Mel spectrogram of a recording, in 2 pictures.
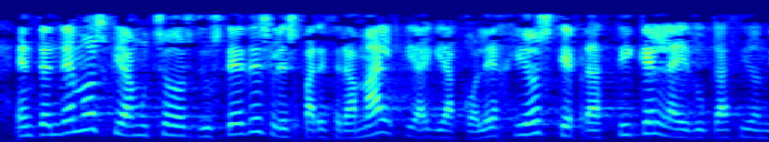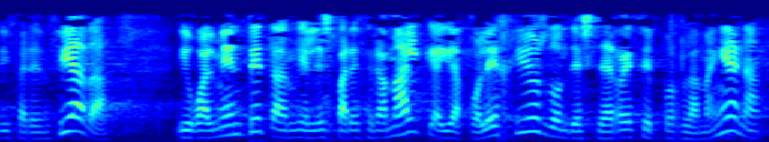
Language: Spanish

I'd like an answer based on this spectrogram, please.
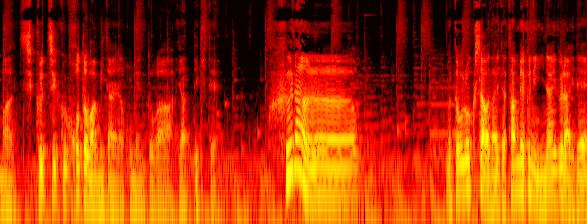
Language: Japanese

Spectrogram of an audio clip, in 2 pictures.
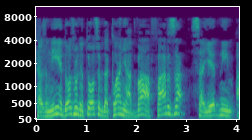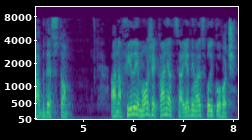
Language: Croatian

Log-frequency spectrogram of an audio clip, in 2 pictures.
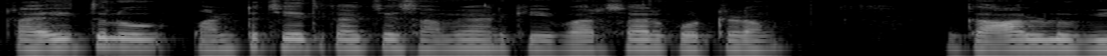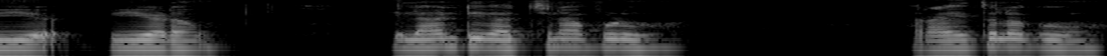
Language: Telugu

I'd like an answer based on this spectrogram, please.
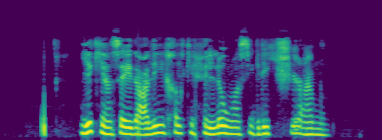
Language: Central Kurdish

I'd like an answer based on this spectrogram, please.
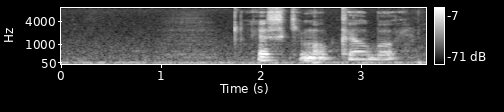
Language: Russian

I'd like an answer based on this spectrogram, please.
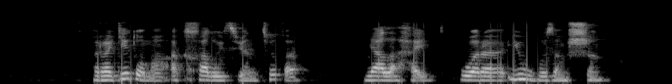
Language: Abkhazian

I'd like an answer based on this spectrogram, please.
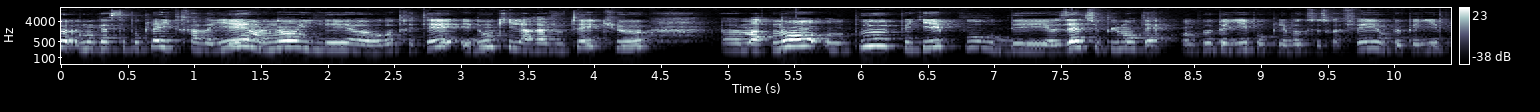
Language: French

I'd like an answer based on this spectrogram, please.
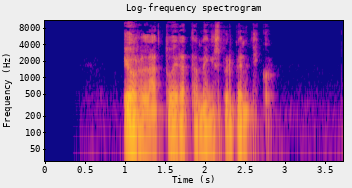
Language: Galician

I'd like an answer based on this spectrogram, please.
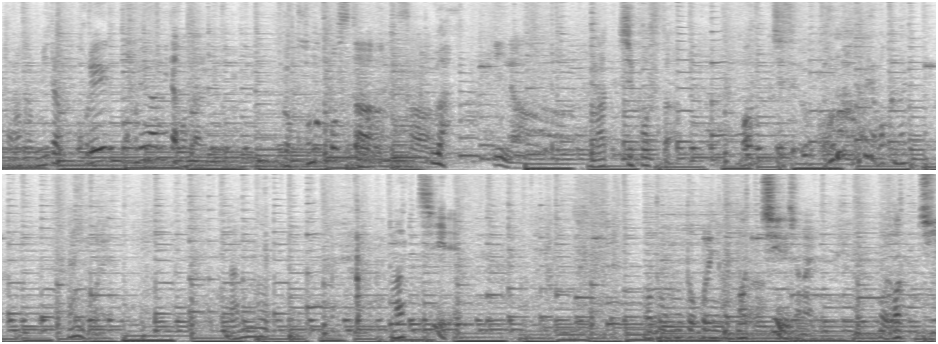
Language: Japanese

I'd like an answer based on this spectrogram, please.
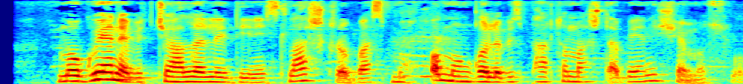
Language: Georgian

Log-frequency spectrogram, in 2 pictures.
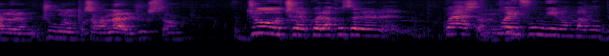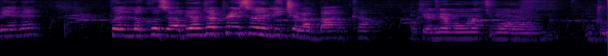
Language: Italian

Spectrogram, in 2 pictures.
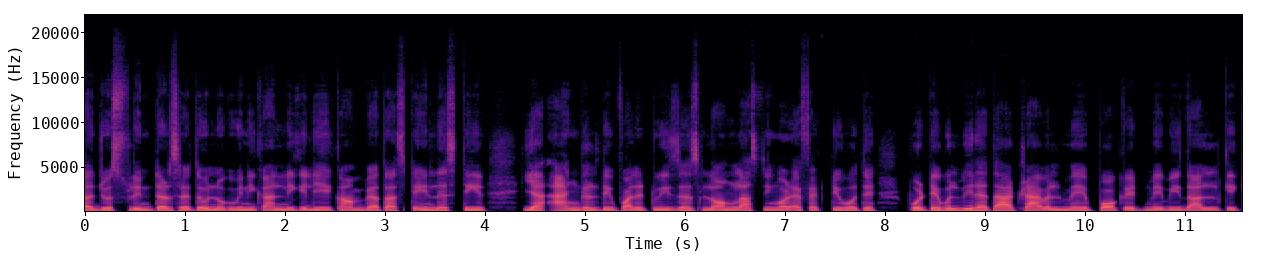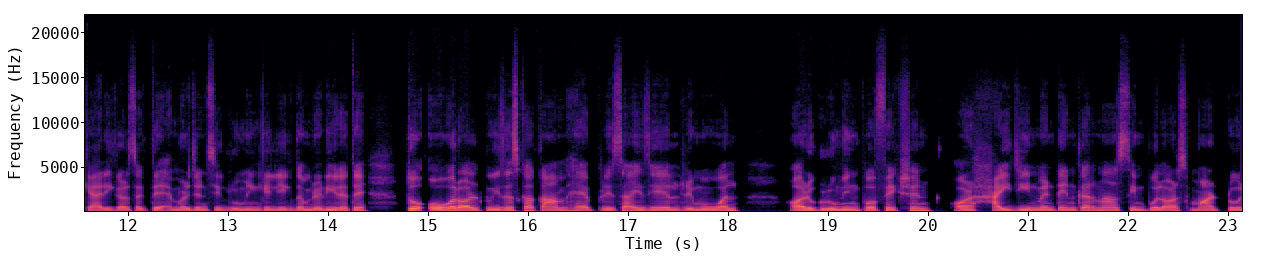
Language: Deccan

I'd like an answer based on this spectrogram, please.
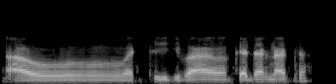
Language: Odia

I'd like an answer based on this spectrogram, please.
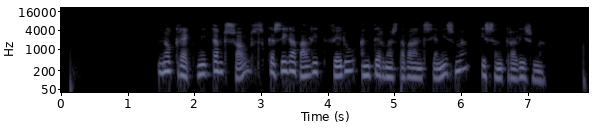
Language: Catalan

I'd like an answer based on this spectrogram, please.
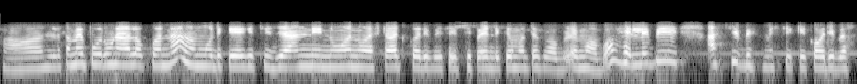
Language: Odia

